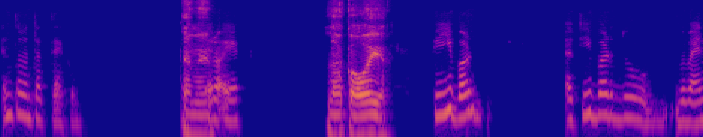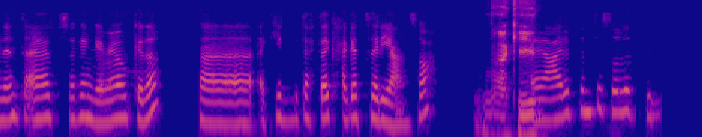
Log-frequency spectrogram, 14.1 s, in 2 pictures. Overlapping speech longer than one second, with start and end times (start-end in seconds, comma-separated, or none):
none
